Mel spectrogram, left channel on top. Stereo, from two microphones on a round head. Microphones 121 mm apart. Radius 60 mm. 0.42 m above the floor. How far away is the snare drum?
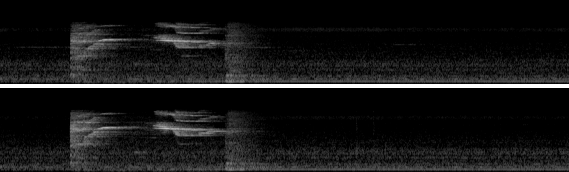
About 1.8 m.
